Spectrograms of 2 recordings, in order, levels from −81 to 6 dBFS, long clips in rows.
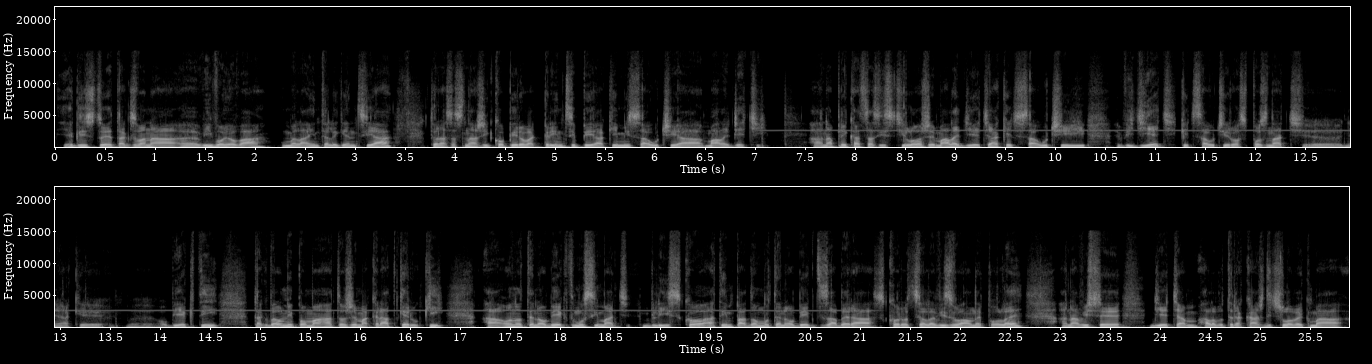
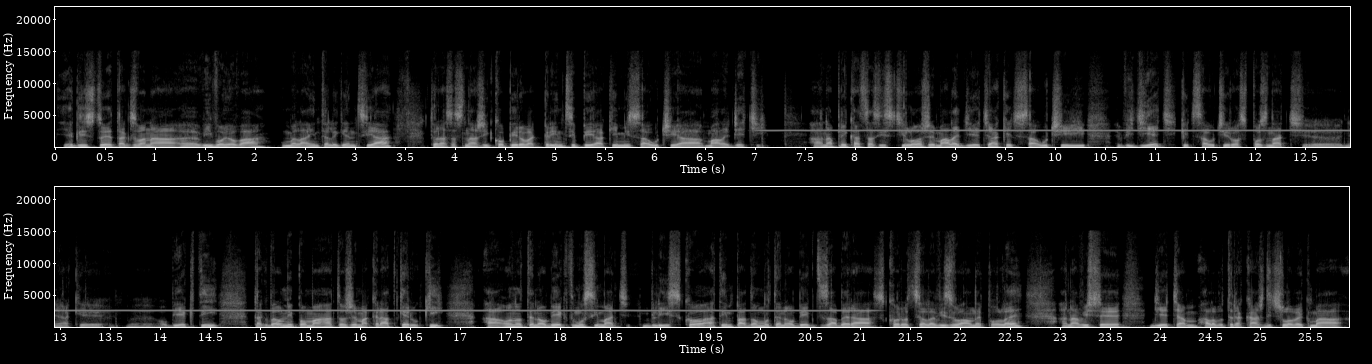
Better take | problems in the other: first | high-pitched whine; loud; from 7 to 21 s; 2.5 kHz, 8 dB below the speech; faint in the first

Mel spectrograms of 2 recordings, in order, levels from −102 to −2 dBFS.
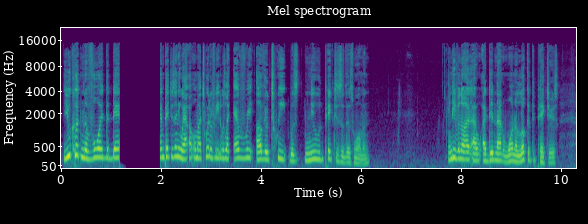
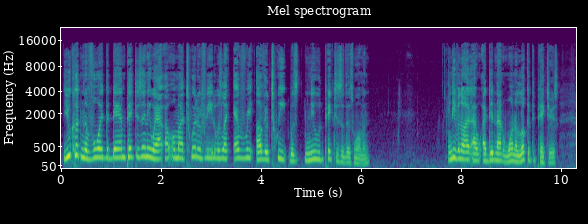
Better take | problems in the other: second | audio freezing; at 1 s for 1 s

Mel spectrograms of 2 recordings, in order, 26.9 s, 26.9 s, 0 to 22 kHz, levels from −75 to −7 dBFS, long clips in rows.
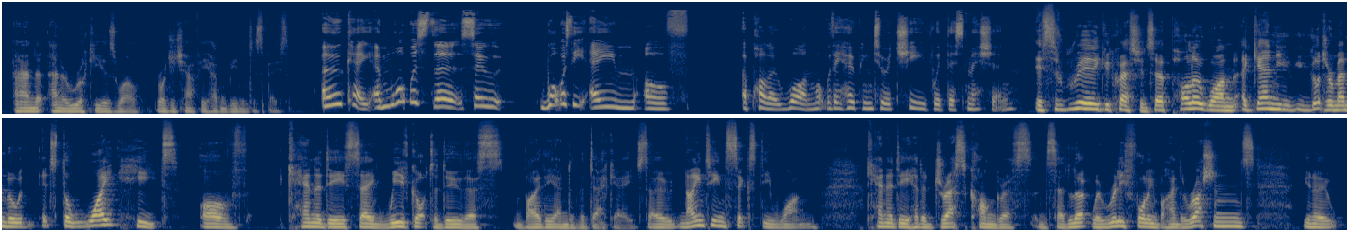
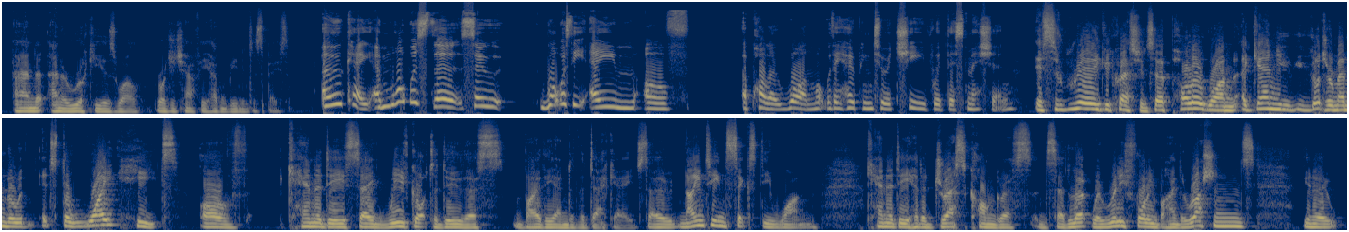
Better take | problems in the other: first | distortion; slight; 7% of the sound clipped

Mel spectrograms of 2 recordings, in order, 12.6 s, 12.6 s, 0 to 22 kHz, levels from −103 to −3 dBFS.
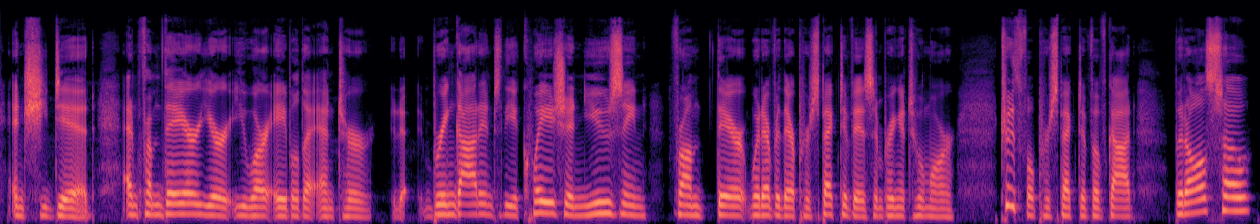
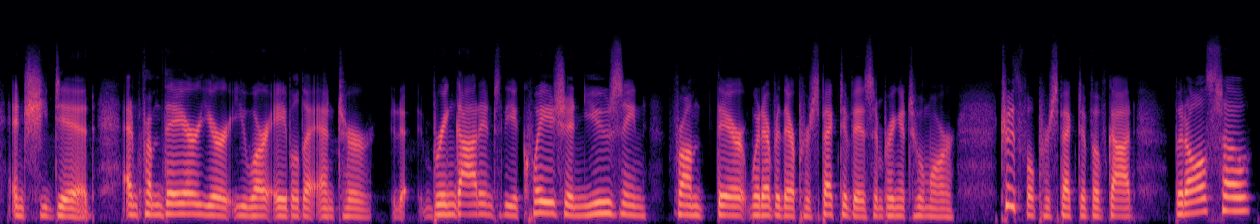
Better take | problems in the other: first | muffled; very; fading above 2.5 kHz

